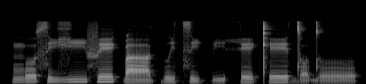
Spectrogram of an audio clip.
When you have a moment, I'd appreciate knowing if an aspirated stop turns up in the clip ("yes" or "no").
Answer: yes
